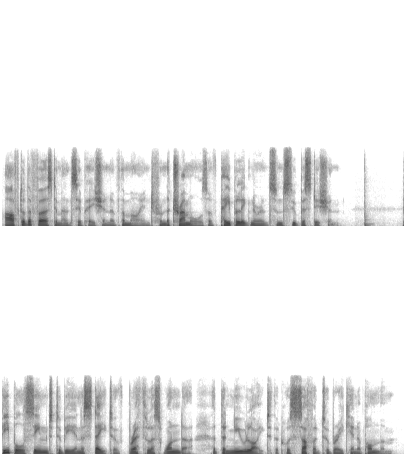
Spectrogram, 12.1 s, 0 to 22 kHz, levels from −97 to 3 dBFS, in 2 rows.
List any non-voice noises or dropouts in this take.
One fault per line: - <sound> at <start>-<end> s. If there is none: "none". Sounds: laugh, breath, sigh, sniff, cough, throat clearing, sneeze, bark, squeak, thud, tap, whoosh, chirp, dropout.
- thud at 5.4-5.6 s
